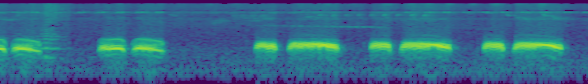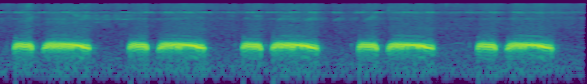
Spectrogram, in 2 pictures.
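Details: Spotted dove cooing in the three-note thổ style to lure wild doves. After an opening pair comes a long regular run of low, grainy double coos, a short note and a longer note, steady and rhythmic.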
